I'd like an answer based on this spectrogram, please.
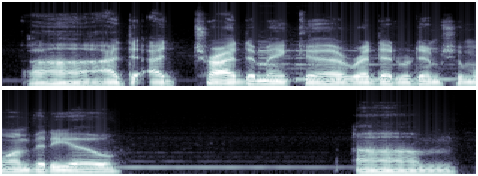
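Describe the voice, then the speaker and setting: Over background music, a man with a very deep, low voice speaks very slowly in a flat monotone, leaving long, frequent pauses. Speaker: gaming video creator. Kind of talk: casual gameplay commentary.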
